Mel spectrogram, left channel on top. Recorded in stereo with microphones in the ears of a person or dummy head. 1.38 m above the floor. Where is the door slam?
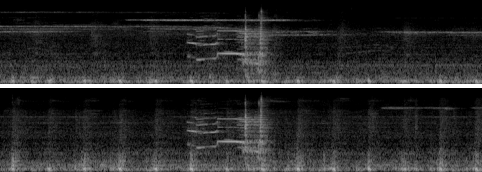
10° right (ahead or behind).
